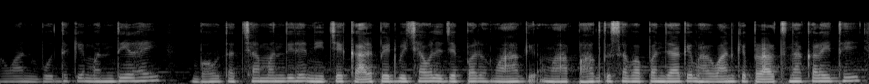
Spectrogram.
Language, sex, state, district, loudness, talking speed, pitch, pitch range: Bajjika, male, Bihar, Vaishali, -27 LUFS, 170 wpm, 135 Hz, 130-145 Hz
